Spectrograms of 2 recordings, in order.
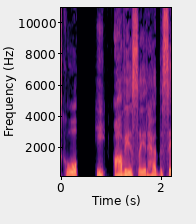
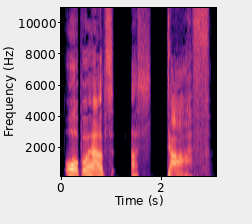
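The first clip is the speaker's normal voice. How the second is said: louder, slow, triumphant villain proclamation; grand villain address; 8 dB louder, much slower than usual. Acted. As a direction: spread your arms and own the crowd. Villain voice held.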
